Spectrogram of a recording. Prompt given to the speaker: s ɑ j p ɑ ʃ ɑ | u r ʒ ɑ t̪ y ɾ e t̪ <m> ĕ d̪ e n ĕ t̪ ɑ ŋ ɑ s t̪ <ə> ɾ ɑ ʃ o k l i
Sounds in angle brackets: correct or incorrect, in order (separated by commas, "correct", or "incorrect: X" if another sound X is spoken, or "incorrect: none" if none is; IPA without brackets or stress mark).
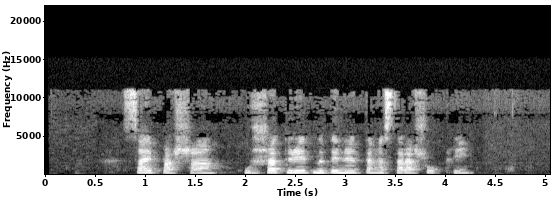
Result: correct, incorrect: ɑ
